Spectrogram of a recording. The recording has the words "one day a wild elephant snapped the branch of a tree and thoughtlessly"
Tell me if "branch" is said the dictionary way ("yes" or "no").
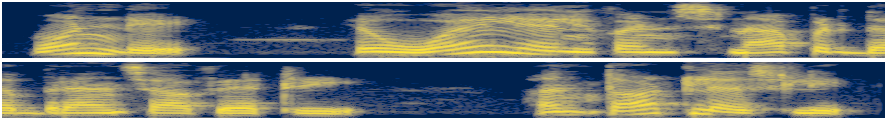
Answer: no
